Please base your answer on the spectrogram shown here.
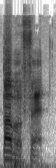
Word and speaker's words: Boba Fett: mention Boba Fett in it's pronounced Bubba Fett b u bbbb BBB a Bubba Fett bu of these oh my God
